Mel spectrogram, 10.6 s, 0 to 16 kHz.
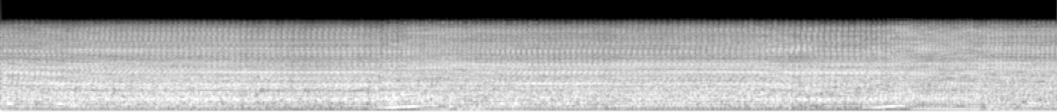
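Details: Mitsubishi GTO at idle: fast, light sewing-machine clatter over the idle; owner suspects lifter tick and plans a change to Millers 10W-40 fully synthetic oil.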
